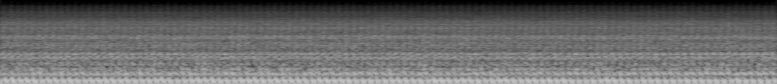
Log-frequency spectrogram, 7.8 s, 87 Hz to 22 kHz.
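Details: 2016 Yamaha R3 idling after oil and filter change with 2.5 quarts of fresh oil: smooth, even idle with a steady low thrum and no knocks, ticks or rattles; engine running healthy.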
